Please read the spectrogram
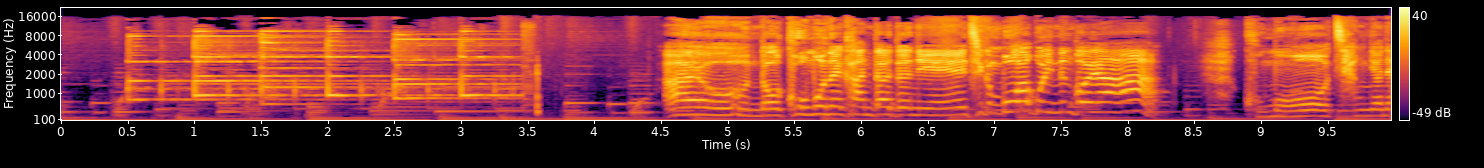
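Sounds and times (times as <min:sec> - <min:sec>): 
mobile phone ringtone with chiming electronic melody for an incoming call: 0:00.5 - 0:03.6
speech: 0:04.6 - 0:08.3, 0:08.9 - 0:09.9.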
